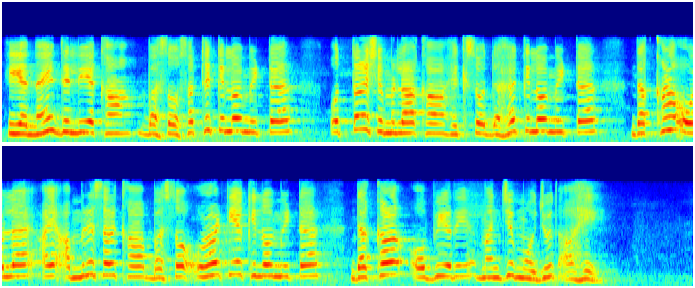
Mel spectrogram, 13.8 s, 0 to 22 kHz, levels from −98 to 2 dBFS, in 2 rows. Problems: constant background noise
